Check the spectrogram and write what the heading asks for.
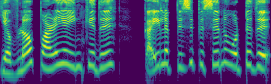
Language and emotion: Tamil, disgusted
